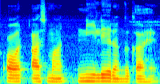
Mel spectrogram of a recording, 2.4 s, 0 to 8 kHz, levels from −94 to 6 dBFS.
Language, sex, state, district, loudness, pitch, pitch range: Hindi, male, Madhya Pradesh, Bhopal, -19 LUFS, 110 Hz, 100-115 Hz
